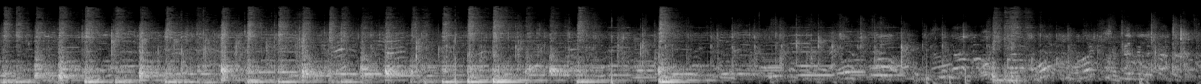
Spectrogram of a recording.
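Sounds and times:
large drum beating: 0.0 - 7.1
lute playing: 0.0 - 10.4.

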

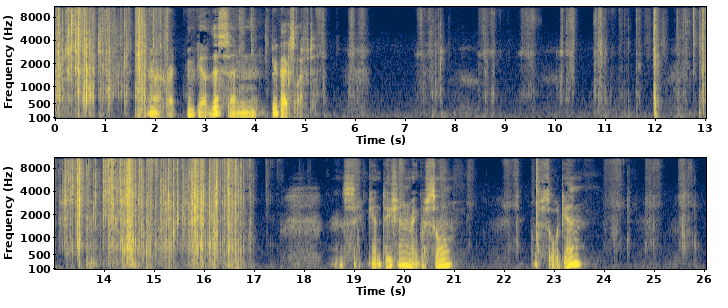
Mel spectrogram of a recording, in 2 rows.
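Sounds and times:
foil wrapper crinkling and tearing: 0.0 - 2.3, 12.7 - 17.1
cards tapping and sliding: 9.4 - 12.6.

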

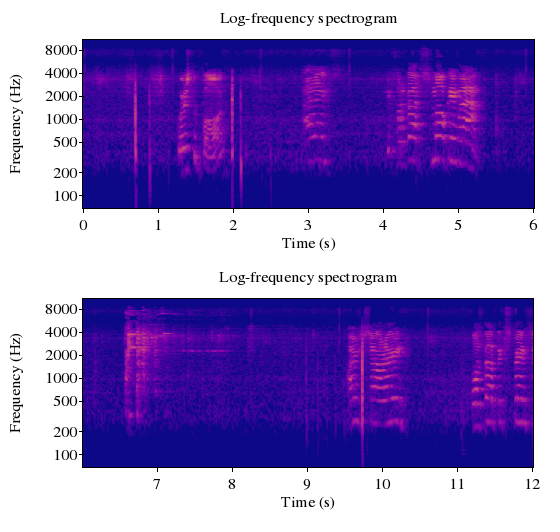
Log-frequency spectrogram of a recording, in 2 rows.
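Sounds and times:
glass pieces tinkling: 6.6 - 8.1
glass smashing: 6.6 - 8.1.

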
